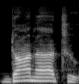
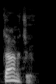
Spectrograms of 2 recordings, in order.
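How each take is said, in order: First: The middle syllable is said fully and clearly. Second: The middle syllable is said very lightly. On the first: The speaker calls it wrong. "it's not pronounced that way though" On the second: The speaker calls it right. "the middle syllable is very subtle"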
